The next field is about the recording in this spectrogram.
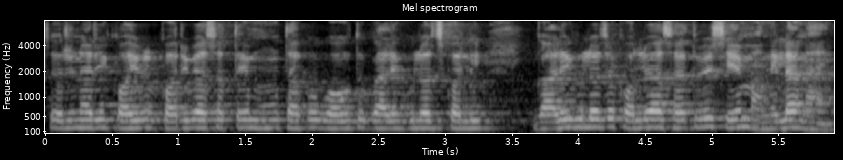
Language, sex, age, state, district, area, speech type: Odia, female, 45-60, Odisha, Khordha, rural, spontaneous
